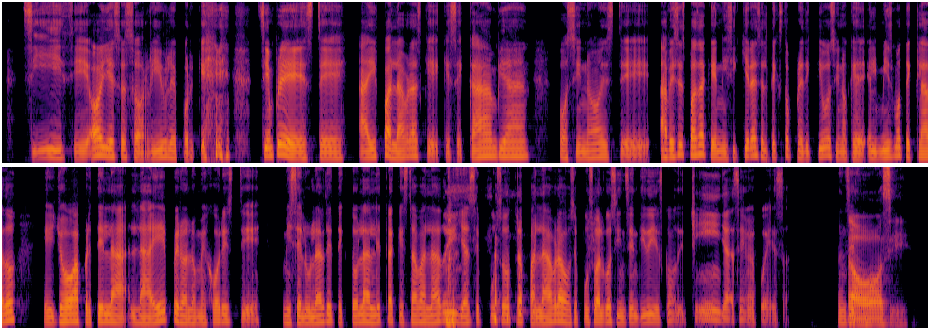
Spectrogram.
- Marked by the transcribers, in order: chuckle; laugh
- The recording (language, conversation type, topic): Spanish, podcast, ¿Prefieres comunicarte por llamada, mensaje o nota de voz?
